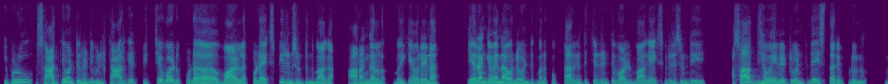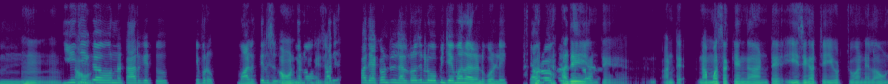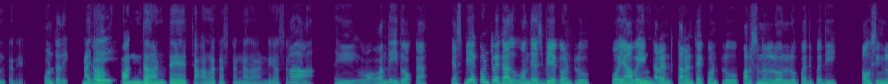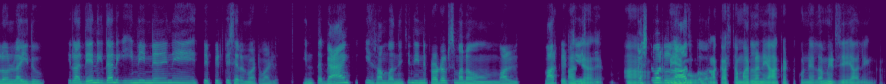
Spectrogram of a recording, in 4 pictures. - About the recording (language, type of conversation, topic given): Telugu, podcast, నీ మొదటి పెద్ద ప్రాజెక్ట్ గురించి చెప్పగలవా?
- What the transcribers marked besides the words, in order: in English: "టార్గెట్"; in English: "ఎక్స్‌పీరియన్స్"; in English: "టార్గెట్"; in English: "ఎక్స్‌పీరియన్స్"; in English: "ఈసీగా"; in English: "ఓపెన్"; unintelligible speech; in English: "ఈజీగా"; in English: "ఎస్బీఐ"; in English: "ఎస్బీ"; in English: "కరెంట్ కరెంట్"; in English: "పర్సనల్"; in English: "హౌసింగ్"; in English: "బ్యాంక్‌కి"; in English: "ప్రోడక్ట్స్"; in English: "మార్కెట్"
